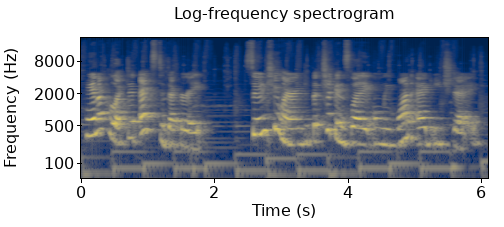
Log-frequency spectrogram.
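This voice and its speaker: A woman's voice: on the high side, lively intonation, a little slow. A woman who volunteers as a story time reader, speaking to children as she reads picture books aloud. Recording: roomy echo, distant mic, music behind.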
